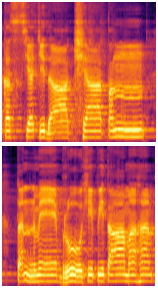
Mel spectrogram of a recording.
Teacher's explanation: ಖ್ಯಾತನ್ ಖ್ಯಾ ಮಹಾಪ್ರಾಣ ಇದೆ, ಗಮನಿಸಬೇಕು ಅದನ್ನು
